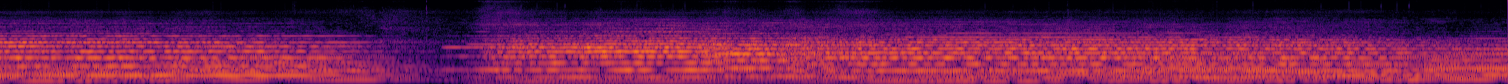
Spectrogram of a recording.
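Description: A wind band of trumpets, clarinets and low brass playing a slow funeral march in held chords. About two seconds in the sound briefly drops away, then the next chord comes in fuller, with the low brass underneath.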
